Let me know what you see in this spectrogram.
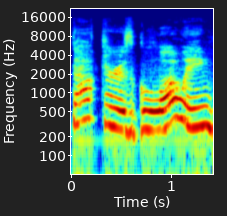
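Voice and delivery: high, slow, gasping, gushing admiration.

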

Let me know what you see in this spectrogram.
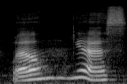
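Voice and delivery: weary, worn-out voice, a little high. Narrator reads the doctor's reply during a quarrel: weary voice. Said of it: "said the doctor in a weary voice".

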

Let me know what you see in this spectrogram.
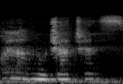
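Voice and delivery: barely-there, very soft, hushed voice. Reading a story aloud, the kitty boy greets everyone in a very soft voice. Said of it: "he said in a muy, muy soft voice".

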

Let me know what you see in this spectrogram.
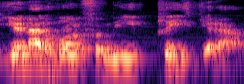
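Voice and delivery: soft, low, very nice, polite, courteous voice. Showing how he would turn down a woman, in a very nice tone. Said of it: "in a very nice tone voice".

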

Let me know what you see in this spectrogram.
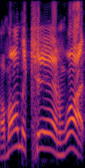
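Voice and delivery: put-on high, loud voice with Minnesota accent. Retelling a man calling back from the toilet: imitating Kurt's Robbinsdale accent. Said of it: "That Robbinsdale accent".

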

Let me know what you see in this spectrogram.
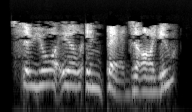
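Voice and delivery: furious, loud, angry headteacher voice. Narrator reading Phil's phone call to Emma, in a loud angry headteacher voice. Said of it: "he said in his special, loud, angry headteacher's voice".

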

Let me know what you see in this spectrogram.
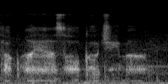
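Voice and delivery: hushed whisper, barely voiced, close to the mic.

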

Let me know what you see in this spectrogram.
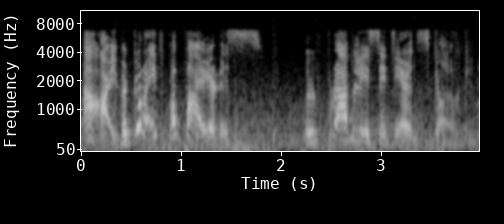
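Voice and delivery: high voice pushed from the back of the throat. Comparing character voices, the speaker slips into: Papyrus voice. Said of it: "my papyrus voice".

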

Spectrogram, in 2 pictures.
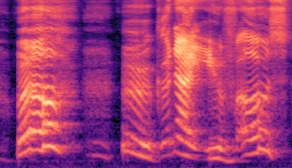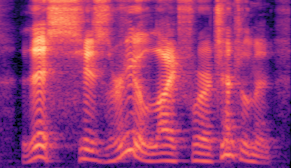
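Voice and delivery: drowsy, sleep-heavy, high and very loud. The toad, kicking out his legs in his bunk, bids his fellows goodnight, sleepy. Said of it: "sleepily said".

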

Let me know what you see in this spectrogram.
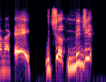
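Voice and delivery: playful, ribbing, high, swooping, bouncy put-on voice. Retelling calling out to get someone's attention: imitating Bam's voice. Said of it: "I said to him in his voice".

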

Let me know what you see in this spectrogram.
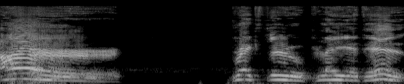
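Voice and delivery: put-on pirate voice with drawn-out "arr". Playing a football game while staying in character: put-on pirate voice. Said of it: "out of character".

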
